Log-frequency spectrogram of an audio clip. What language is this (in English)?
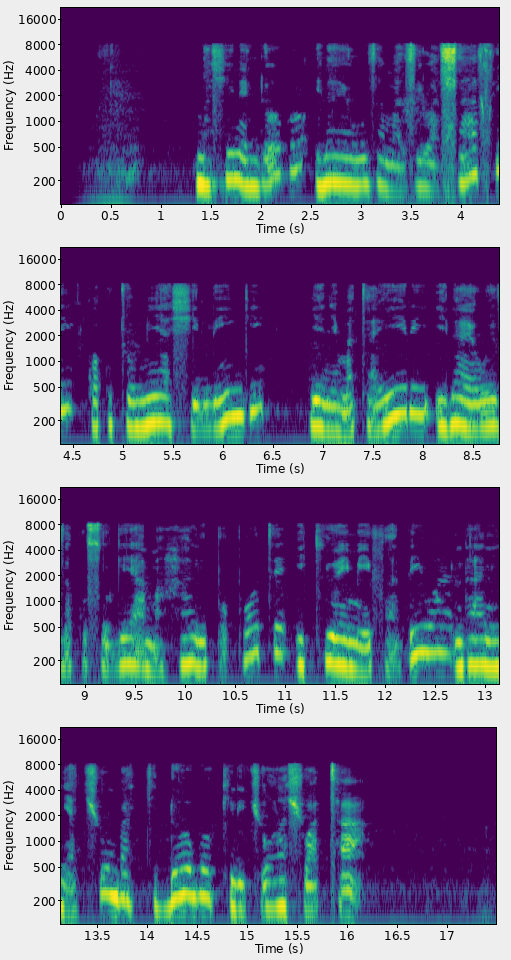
Swahili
